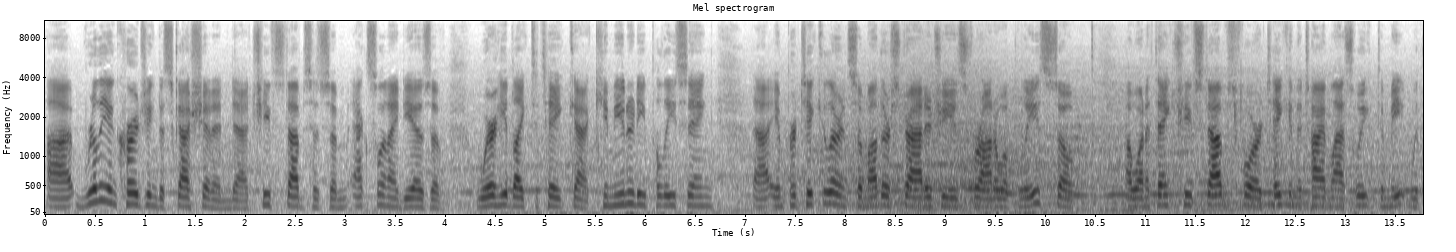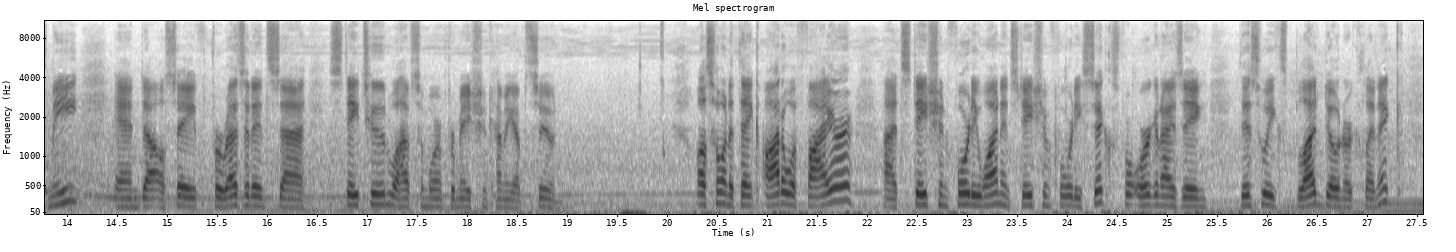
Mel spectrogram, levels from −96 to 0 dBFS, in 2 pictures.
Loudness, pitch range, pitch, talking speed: -28 LUFS, 145-175 Hz, 160 Hz, 185 wpm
